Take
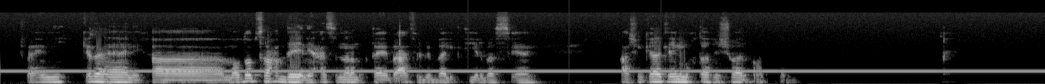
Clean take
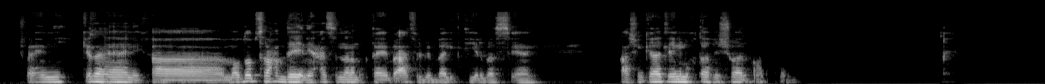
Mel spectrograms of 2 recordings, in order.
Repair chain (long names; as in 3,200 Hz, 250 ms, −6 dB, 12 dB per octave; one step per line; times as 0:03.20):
clipped peaks rebuilt −7.5 dBFS
click removal
notch filter 620 Hz, Q 30
noise reduction from a noise print 30 dB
